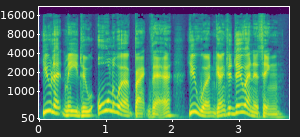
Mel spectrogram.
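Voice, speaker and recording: A man's voice: a little high, wildly swooping pitch, a little fast, a bit bright, no room sound, studio quality, pitched above the performer's own voice. A man voicing an indignant young male apprentice who protests in an exasperated way.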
